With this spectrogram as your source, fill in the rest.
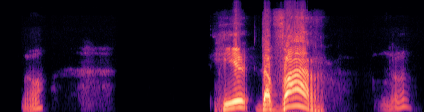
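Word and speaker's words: דבר: Here, davar. No? Notice the bet there, davar. No? Davar. Not davar, but davar, because last syllable.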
